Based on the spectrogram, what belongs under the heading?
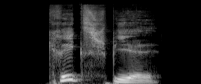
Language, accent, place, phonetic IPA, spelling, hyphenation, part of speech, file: German, Germany, Berlin, [ˈkʁiːksˌʃpiːl], Kriegsspiel, Kriegs‧spiel, noun, De-Kriegsspiel.ogg
- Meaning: war game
